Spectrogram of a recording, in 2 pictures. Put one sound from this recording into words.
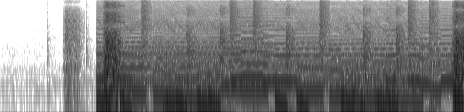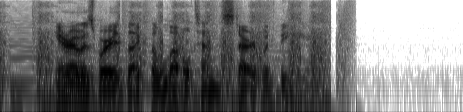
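Electronic game music plays in quick beeping tones.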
